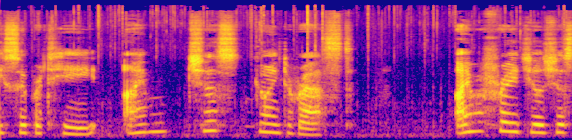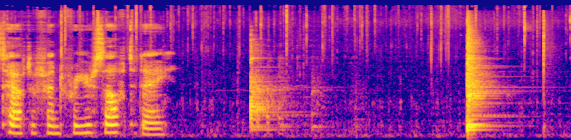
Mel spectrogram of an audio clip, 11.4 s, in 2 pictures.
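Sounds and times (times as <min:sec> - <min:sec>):
speech: 0:00.0 - 0:03.6, 0:04.6 - 0:07.5
cooking pot clattering: 0:08.2 - 0:09.1, 0:10.4 - 0:11.1.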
